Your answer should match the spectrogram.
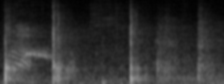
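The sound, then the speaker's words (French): Sharp, hollow pops of yellow padel balls struck by padel rackets, four crisp hits spaced about a second apart with a couple of softer taps between, ringing slightly. “Mais les raquettes sont différentes, le bruit des balles, vous avez entendu, est un peu différent.”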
